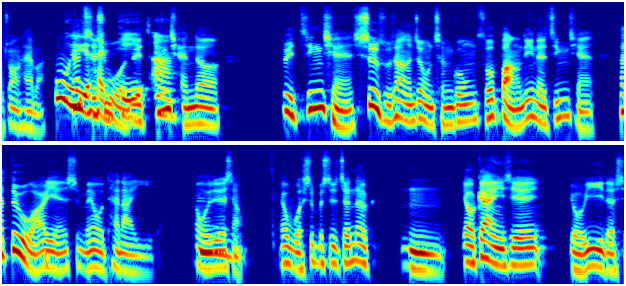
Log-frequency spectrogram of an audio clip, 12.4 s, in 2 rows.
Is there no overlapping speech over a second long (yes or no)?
no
